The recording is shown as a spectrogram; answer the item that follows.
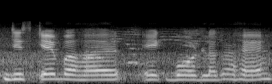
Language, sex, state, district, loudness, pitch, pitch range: Hindi, female, Punjab, Pathankot, -16 LUFS, 225 Hz, 215-240 Hz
